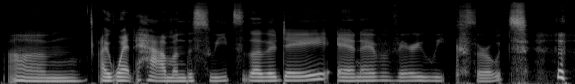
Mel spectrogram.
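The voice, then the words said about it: Hoarse, husky sore-throat voice. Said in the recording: “my voice sounds like this, it's because I caught a cold ... I only get a very sexy bedroom voice when I get a sore throat like this”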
